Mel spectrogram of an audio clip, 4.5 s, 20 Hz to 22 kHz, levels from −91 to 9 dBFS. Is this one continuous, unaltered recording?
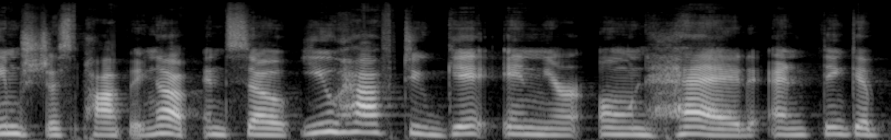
no; 1 cut; at 1.0 s

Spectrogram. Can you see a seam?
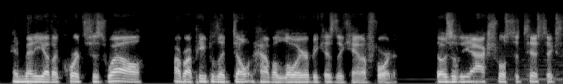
yes; 1 cut; at 4.2 s

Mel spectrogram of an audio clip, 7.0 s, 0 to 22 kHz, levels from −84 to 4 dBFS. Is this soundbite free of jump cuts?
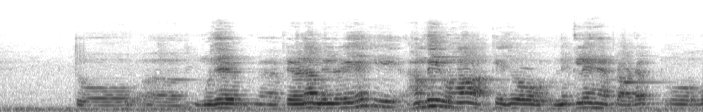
yes; 0 cuts

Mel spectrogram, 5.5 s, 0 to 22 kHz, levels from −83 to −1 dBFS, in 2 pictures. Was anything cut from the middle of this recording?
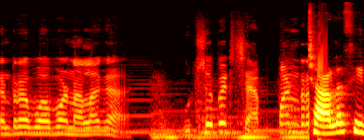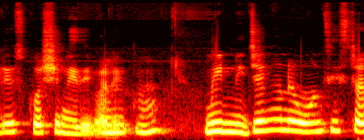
yes; 1 cut; at 2.3 s

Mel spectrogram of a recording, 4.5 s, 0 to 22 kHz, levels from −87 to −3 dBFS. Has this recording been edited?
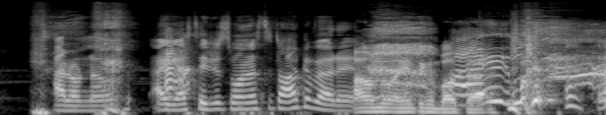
no; 0 cuts

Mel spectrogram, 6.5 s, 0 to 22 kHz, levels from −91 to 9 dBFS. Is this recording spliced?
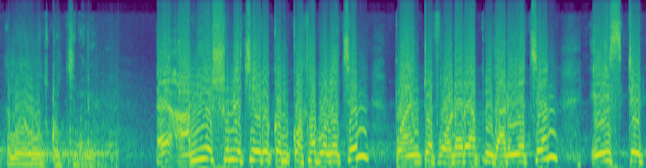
yes; 1 cut; at 1.2 s

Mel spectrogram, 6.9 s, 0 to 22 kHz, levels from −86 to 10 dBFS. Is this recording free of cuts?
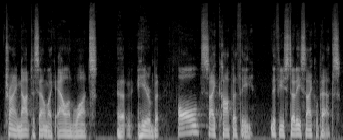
no; 1 cut; at 3.3 s

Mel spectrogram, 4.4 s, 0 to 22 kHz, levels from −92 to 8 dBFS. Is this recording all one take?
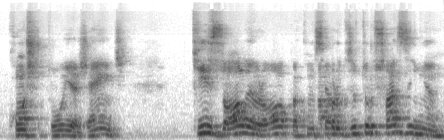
no; 1 cut; at 3.3 s

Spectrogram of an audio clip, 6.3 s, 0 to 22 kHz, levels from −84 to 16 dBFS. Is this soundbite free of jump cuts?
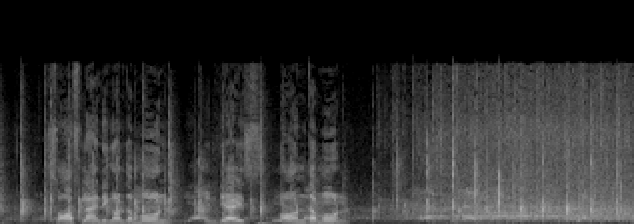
yes; 0 cuts

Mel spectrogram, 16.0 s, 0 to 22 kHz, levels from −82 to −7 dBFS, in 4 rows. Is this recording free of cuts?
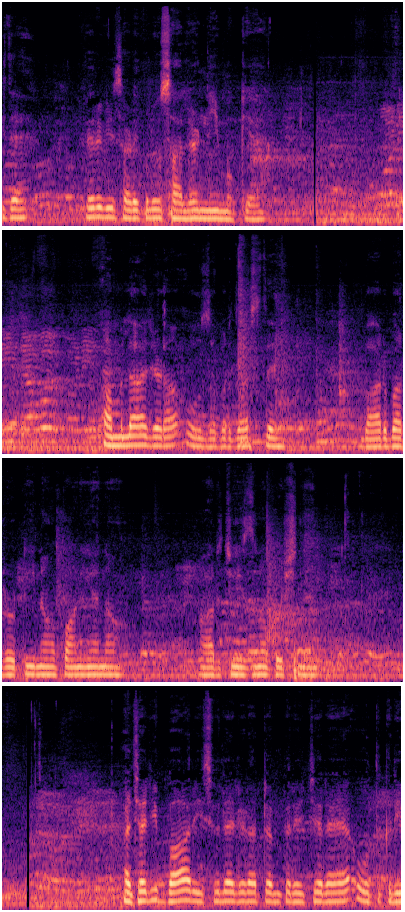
no; 2 cuts; at 3.1 s, 12.3 s

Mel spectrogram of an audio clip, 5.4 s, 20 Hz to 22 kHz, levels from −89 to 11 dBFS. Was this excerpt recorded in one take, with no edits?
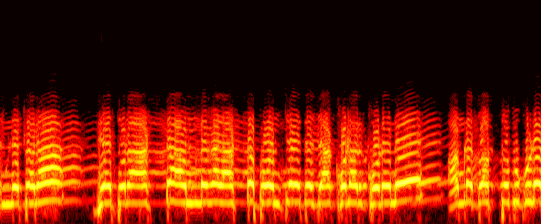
yes; 0 cuts

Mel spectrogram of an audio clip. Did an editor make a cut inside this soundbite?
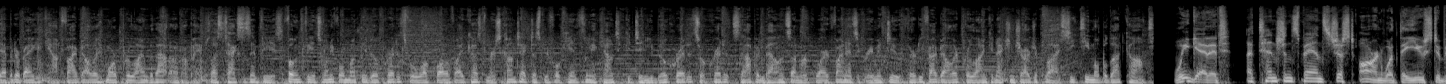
yes; 1 cut; at 11.6 s

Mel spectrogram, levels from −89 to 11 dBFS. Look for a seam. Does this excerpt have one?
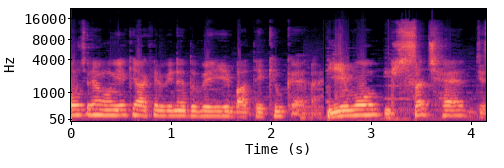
yes; 2 cuts; at 2.4 s, 3.1 s

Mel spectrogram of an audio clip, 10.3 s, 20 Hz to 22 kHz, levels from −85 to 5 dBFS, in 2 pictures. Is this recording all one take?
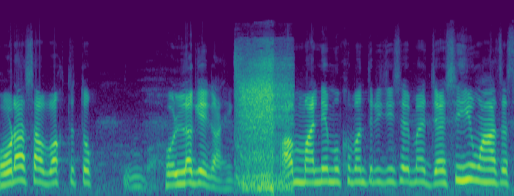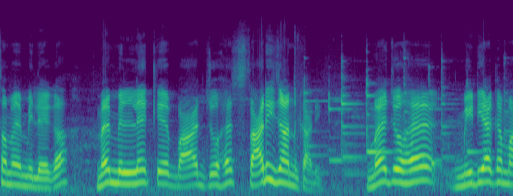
no; 1 cut; at 2.3 s

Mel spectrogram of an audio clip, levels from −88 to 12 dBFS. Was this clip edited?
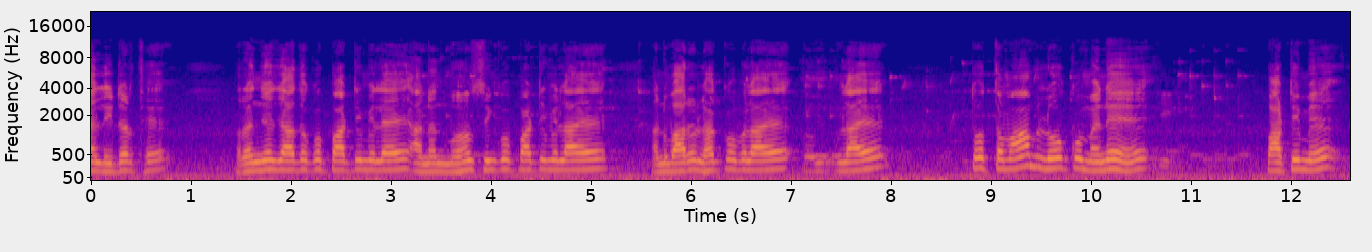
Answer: no; 0 cuts

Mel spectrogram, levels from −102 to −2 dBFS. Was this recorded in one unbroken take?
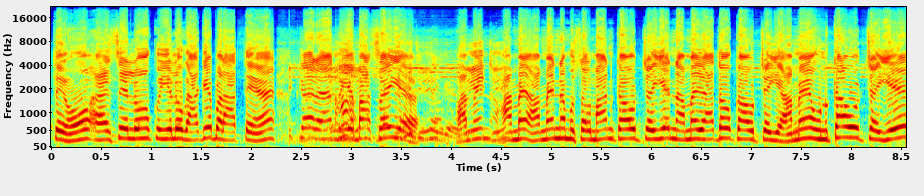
no; 1 cut; at 2.3 s

